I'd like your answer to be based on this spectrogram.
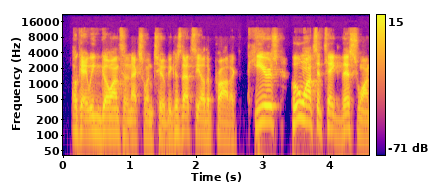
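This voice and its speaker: A man with a strong New Jersey accent talks at a very fast pace, his medium-pitched voice full of lively intonation. The background is quiet. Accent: New Jersey, heavy. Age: 60s. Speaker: network marketing distributor. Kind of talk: sales presentation on video call.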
